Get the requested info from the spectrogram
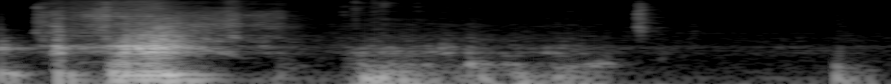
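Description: Small cordless electric screwdriver running in two short bursts, driving the screws of a laptop's bottom cover, the first burst the louder, with a sharp click just after three seconds.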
